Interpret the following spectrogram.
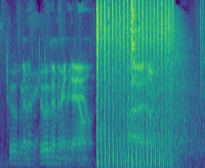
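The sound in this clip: Rapid automatic gunfire from a video game battle: a voice speaks for about two seconds, then a loud, dense burst of fast, evenly spaced shots rattles on for around a second and a half before tailing off.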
